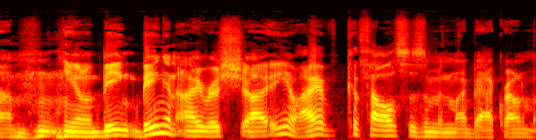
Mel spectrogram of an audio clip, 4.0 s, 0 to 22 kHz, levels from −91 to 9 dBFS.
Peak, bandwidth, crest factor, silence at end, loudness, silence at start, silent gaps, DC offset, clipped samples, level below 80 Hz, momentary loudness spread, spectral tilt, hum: 0 dBFS; 13.5 kHz; 18 dB; 0 s; -17 LUFS; 0 s; none; under 0.1%; under 0.1%; -58 dBFS; 8 LU; -5 dB/octave; none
